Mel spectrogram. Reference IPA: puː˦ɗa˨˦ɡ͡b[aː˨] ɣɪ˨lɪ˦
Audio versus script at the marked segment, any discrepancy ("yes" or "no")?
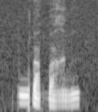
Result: yes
